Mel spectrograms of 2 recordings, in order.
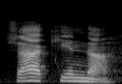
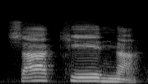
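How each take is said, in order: No difference in how they are said.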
